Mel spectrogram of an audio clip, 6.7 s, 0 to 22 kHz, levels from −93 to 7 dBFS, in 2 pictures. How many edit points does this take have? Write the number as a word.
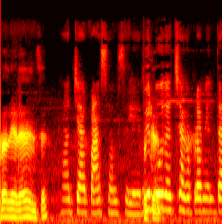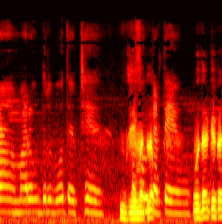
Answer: one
